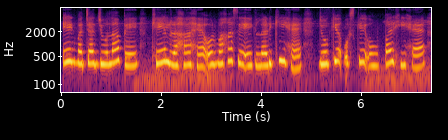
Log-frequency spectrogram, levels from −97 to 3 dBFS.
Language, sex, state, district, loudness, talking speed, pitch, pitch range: Hindi, female, Uttar Pradesh, Lalitpur, -14 LUFS, 155 wpm, 320 Hz, 290-355 Hz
